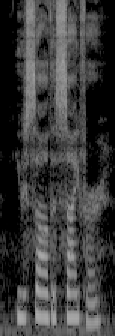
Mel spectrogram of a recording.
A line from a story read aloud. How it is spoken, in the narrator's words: she said, her voice quiet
